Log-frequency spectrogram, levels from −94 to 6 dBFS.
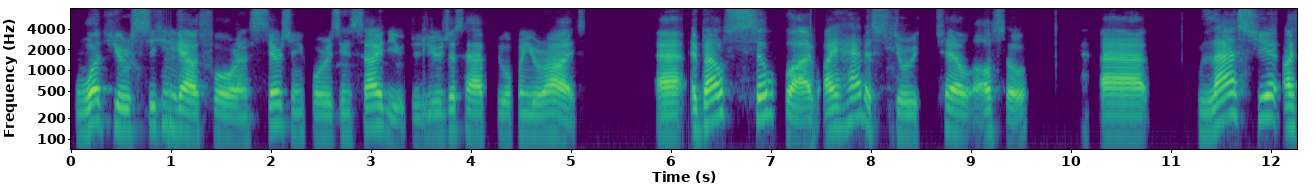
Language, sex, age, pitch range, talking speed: English, male, 20-39, 120-195 Hz, 160 wpm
